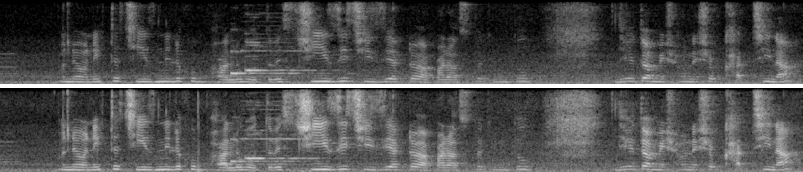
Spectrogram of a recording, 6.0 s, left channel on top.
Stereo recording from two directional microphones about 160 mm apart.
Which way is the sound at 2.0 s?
Centre (ahead or behind).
